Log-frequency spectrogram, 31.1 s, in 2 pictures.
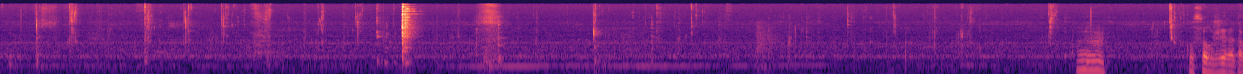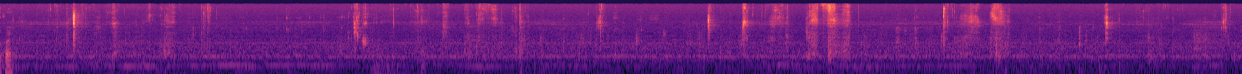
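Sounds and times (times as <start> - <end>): chewing and biting meat: 19.8 - 28.2.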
